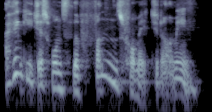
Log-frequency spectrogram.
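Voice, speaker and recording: A woman hosting a casual livestream, thinking aloud and giving opinions informally in a husky, gravelly voice. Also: medium pitch, very animated, a little fast, warm tone. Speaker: livestream host. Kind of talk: casual chat to live commenters.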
